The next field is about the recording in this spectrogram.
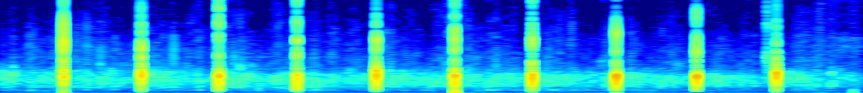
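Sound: audience applauding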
